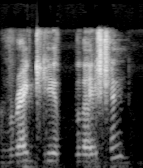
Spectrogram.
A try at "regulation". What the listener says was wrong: Okay, try not to roll your R on regulation.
